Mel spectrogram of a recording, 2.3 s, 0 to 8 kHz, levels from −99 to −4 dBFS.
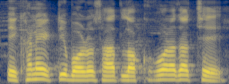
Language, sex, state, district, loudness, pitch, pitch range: Bengali, male, West Bengal, Alipurduar, -15 LUFS, 165 Hz, 155-175 Hz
